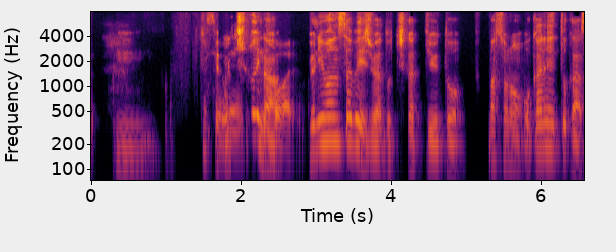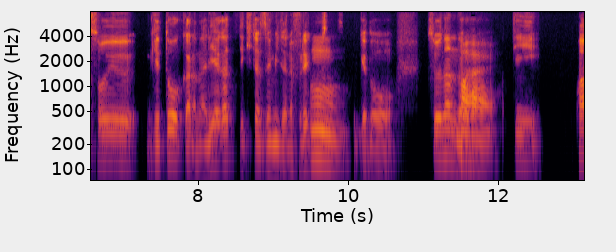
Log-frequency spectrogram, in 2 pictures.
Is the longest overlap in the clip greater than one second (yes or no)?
yes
